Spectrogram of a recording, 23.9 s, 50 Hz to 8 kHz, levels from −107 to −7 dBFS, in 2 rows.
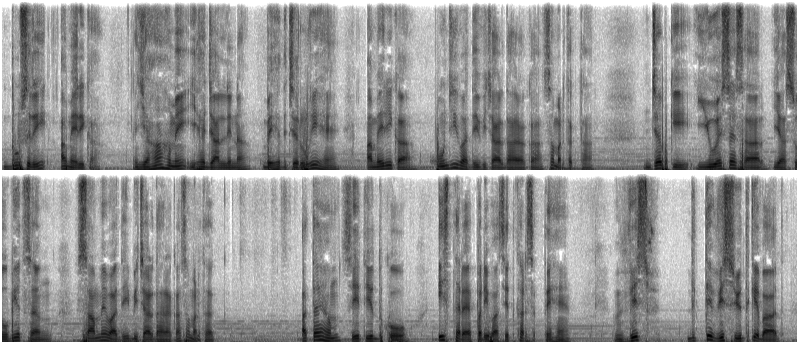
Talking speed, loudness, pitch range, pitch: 105 wpm, -18 LUFS, 90-120 Hz, 105 Hz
